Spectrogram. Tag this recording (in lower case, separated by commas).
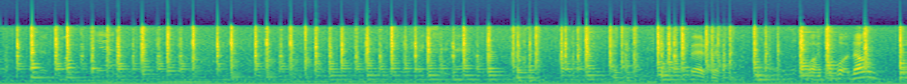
music, percussion, speech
